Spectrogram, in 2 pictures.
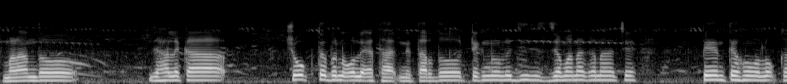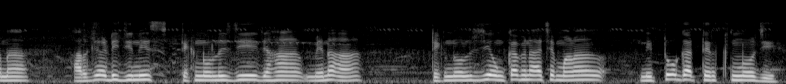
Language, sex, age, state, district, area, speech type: Santali, male, 30-45, Jharkhand, Bokaro, rural, spontaneous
